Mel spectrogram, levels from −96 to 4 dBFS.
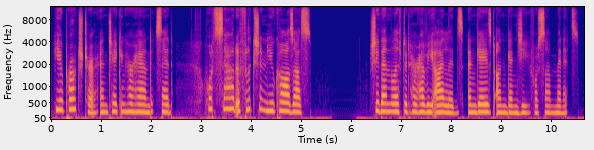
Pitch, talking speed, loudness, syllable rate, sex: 230 Hz, 150 wpm, -19 LUFS, 4.6 syllables/s, female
